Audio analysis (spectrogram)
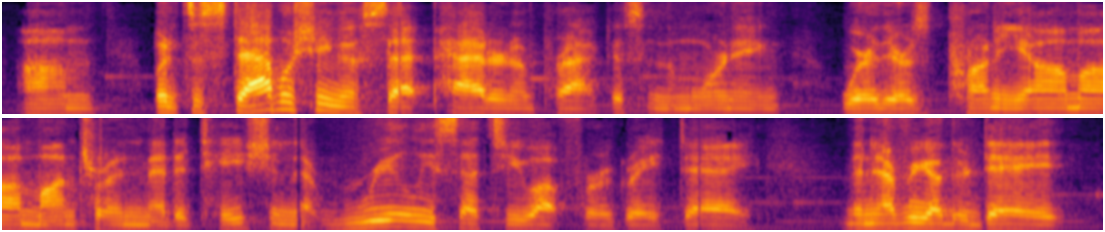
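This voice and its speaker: Over music in the background, a man with a medium pitch and ordinary pitch variation speaks in an upbeat, enthusiastic tone at a moderate pace. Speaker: yoga teacher. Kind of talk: casual talk to camera.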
